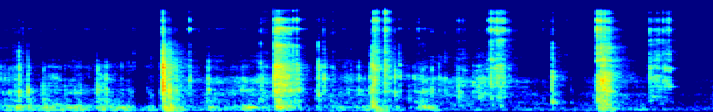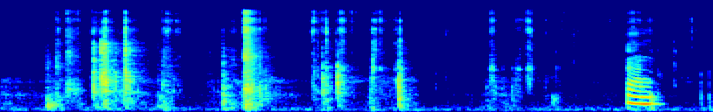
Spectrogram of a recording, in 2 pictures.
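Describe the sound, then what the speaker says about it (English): A mini die cut and emboss machine working through a paper card-making die: intermittent mechanical clicks, ratchets and thumps in uneven bursts, with quiet gaps between them. "we're gonna run it through the mini cut and emboss machine again"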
